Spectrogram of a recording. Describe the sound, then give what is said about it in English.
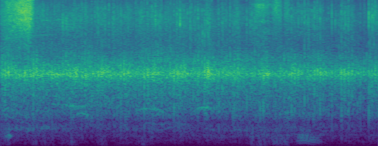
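An audience claps their hands together, many hands at once making a dense, steady wash of applause that holds at an even, moderate level for the whole stretch without pausing. “My God, somebody clap your hands and remember who you are today in Jesus Christ.”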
